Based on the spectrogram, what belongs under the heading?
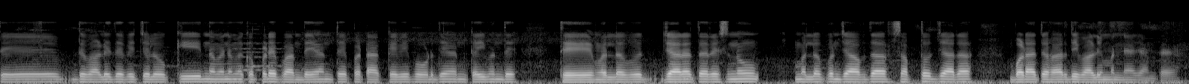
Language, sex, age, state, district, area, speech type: Punjabi, male, 18-30, Punjab, Shaheed Bhagat Singh Nagar, urban, spontaneous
